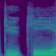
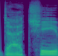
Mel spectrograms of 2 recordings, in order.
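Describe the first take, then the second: First: The middle consonant is a 'k' sound. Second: The middle consonant is a 'ch' sound.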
